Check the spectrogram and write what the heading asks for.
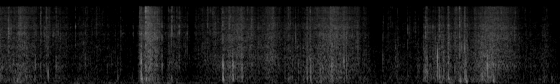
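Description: Footsteps crunching through dry dead leaf litter, uneven steps with the loudest crunch about a second and a half in.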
